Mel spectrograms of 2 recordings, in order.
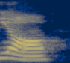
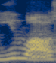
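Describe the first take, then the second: First: "y'all" run into one Southern syllable. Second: Said in the usual way. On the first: A narrator's reading. Mama talking Southern style when worried, Southern "y'all". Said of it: "talking Southern style". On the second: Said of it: "instead of saying "you all".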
